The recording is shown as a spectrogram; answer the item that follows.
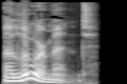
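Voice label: "allurement", British English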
